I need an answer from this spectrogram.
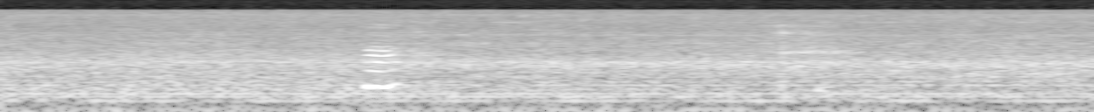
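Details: A steady low hiss of indoor room noise with one brief faint tick near the middle; no animal sound is heard.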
